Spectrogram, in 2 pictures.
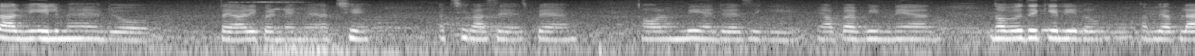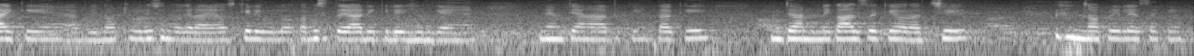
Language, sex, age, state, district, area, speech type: Urdu, female, 18-30, Bihar, Supaul, rural, spontaneous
